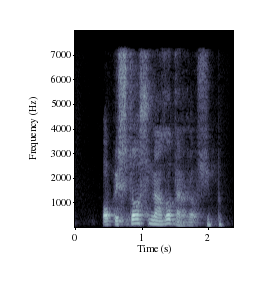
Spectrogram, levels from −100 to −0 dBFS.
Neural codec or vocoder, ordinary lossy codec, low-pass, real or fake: codec, 16 kHz, 0.5 kbps, FunCodec, trained on LibriTTS, 25 frames a second; MP3, 48 kbps; 7.2 kHz; fake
